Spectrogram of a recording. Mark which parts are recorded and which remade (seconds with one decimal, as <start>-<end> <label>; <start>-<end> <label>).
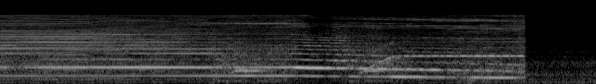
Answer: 0.0-0.9 recorded; 0.9-3.1 remade; 3.1-4.1 recorded; 4.1-6.0 remade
